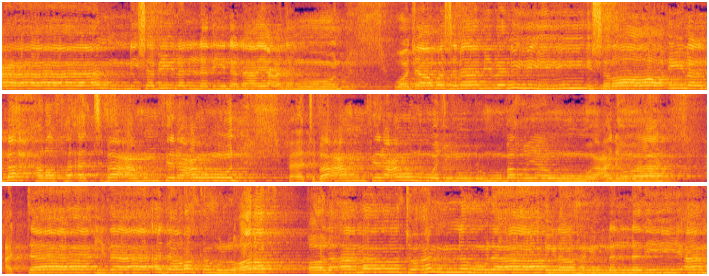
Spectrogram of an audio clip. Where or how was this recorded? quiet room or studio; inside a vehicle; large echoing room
large echoing room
